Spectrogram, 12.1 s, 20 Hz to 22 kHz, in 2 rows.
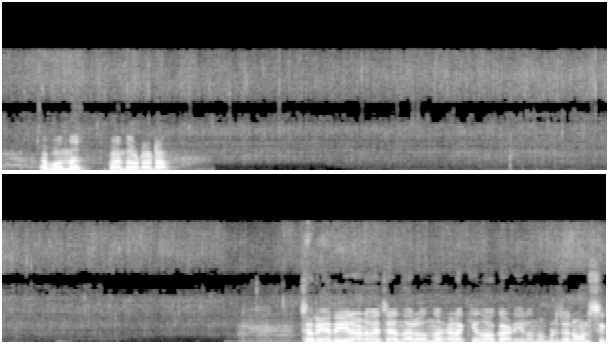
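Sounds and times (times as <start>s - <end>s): fish sizzling in a pan: 0.0s - 12.0s.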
